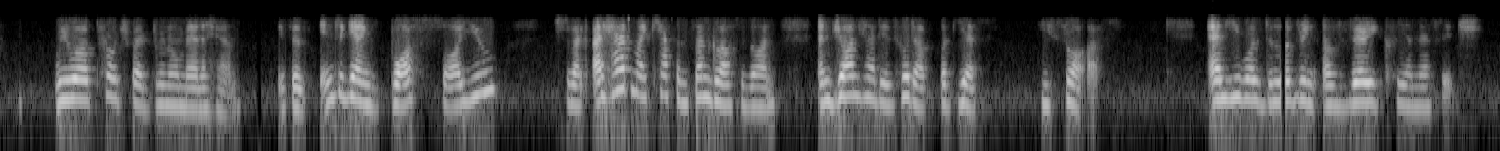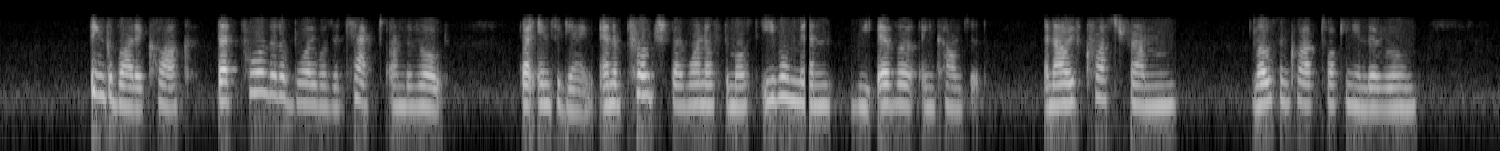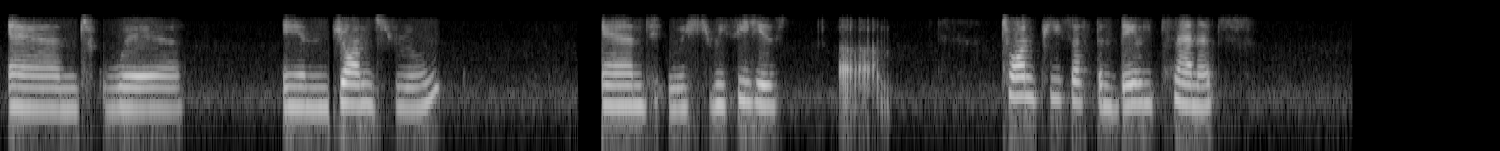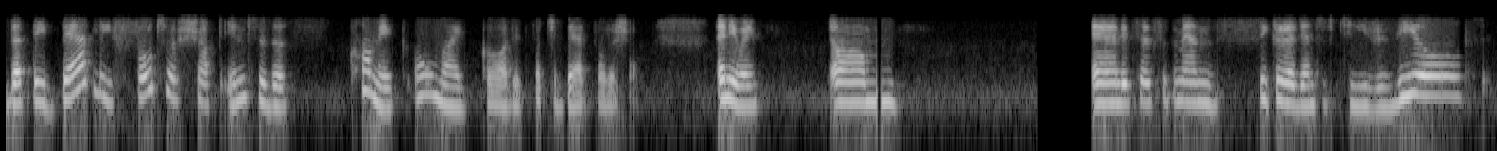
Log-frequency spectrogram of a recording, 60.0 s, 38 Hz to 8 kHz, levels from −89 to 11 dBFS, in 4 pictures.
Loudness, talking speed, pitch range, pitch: -22 LUFS, 120 wpm, 195-250 Hz, 215 Hz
